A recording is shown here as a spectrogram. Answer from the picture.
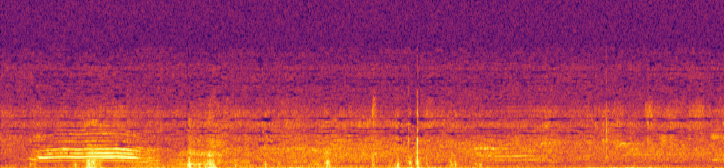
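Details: A pet cat gives a single short meow near the start with a rising then falling pitch, followed by scattered soft taps and clicks over a low background rumble.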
